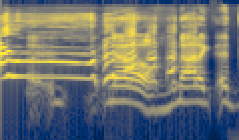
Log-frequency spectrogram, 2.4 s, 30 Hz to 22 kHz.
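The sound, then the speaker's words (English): A single human voice lets out a drawn-out, wavering, loud howl, holding one long steady note before sliding and breaking into rising and falling yips, part of a whole community's nightly 8 o'clock howl. “Yeah, every night at 8 o'clock, they howl. The whole community howls.”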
